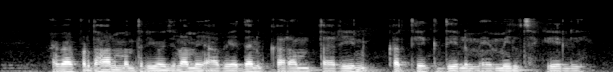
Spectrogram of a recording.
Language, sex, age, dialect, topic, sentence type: Magahi, male, 18-24, Western, banking, question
